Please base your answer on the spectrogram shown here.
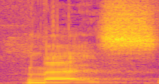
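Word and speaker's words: mass: क्या है, द्रव्यमान, जिसको हम अंग्रेजी में मैस कहते हैं। मैस, इसका प्रोनाउंसिएशन क्या है, मैस, लेकिन नॉर्मली लोग इसको मास कहते हैं, मास, मैस है प्रोनाउंसिएशन।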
